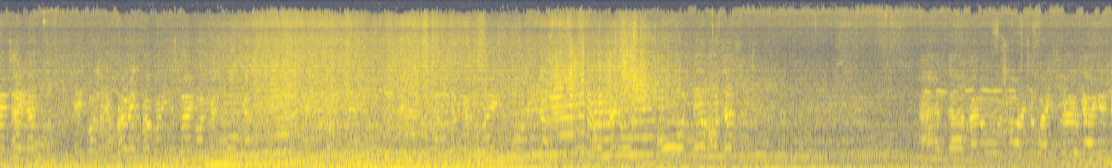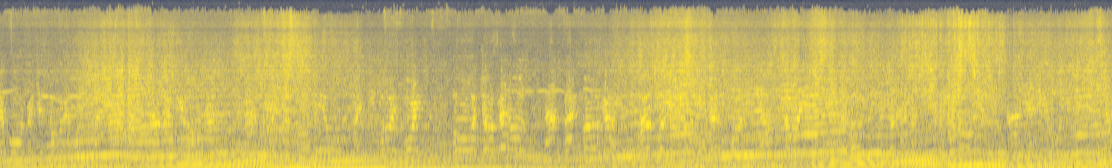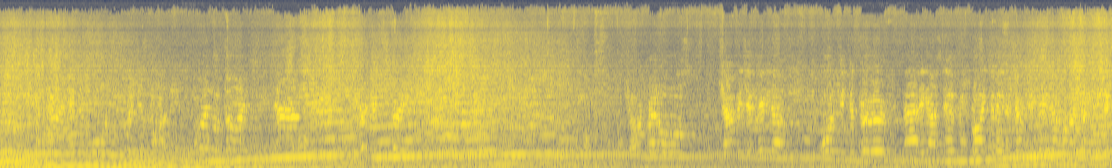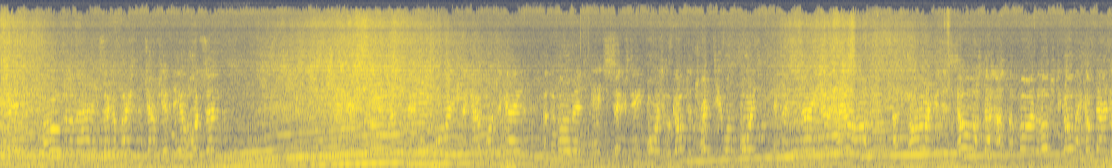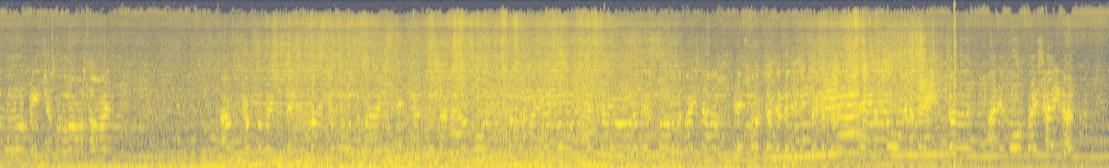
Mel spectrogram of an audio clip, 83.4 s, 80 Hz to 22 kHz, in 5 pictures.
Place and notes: Unit 3 Within Snetterton Circuit, W Harling Rd, Norwich, United Kingdom - British Superbikes 2000 ... superbikes ...
British Superbikes ... 2000 ... race two ... Snetterton ... one point stereo mic to minidisk ... time approx ...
